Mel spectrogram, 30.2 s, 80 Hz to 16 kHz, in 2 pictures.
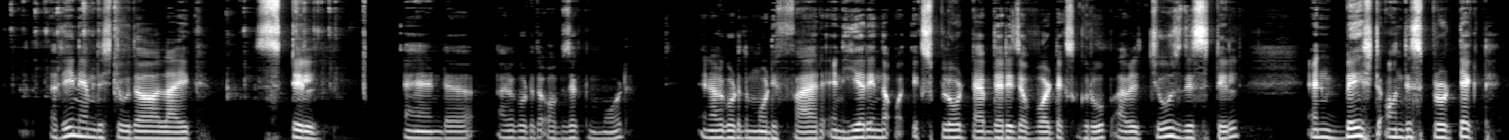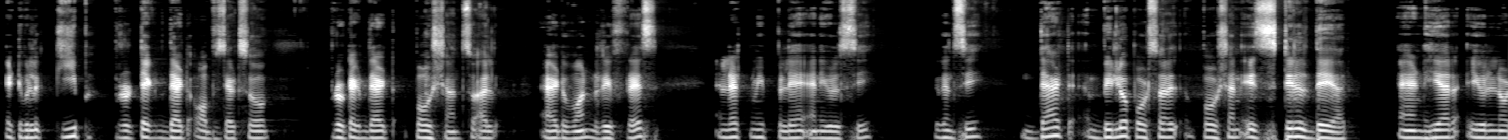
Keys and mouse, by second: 3.6 BackSpace, 4.9-5.5 drag, 7.0 click, 10.8 click, 14.7-20.0 drag, 20.7 click, 22.2-25.1 drag, 28.6 click, 29.9 click.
